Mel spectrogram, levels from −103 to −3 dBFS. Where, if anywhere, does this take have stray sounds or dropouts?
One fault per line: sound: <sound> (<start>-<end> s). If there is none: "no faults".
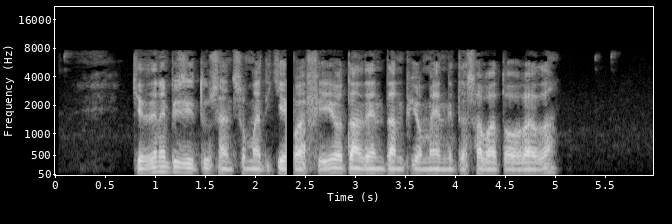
sound: dropout (2.3-2.4 s)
